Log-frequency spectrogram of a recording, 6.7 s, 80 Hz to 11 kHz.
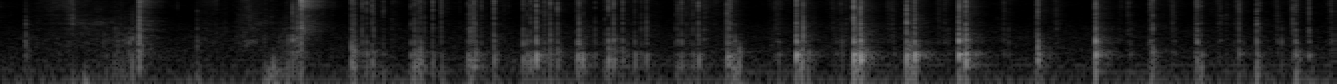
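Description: Fingernails tap and scratch quickly across the spine and glossy cover of a paperback Akame ga Kill vol. 1 manga. The sound is a fast, irregular run of crisp, bright clicks and short rasping scrapes. Each one stops almost instantly, with no ring.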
